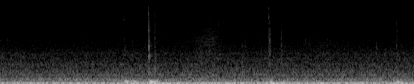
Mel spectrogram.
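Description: A few separate computer keyboard keystrokes over a steady low rumble of background noise.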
